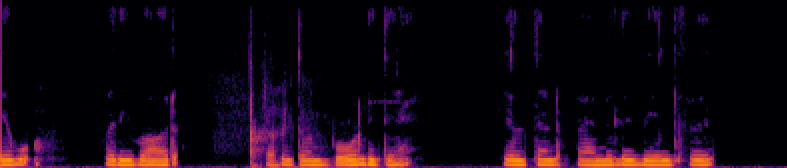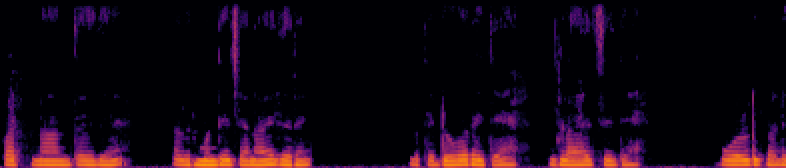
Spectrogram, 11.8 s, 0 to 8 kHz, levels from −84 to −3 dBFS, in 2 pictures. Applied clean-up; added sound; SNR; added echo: neural diffusion model UNIVERSE++.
